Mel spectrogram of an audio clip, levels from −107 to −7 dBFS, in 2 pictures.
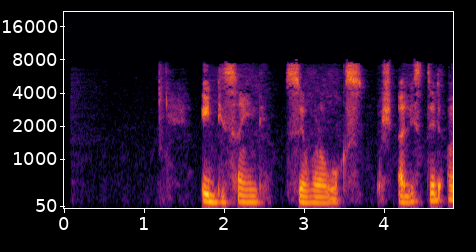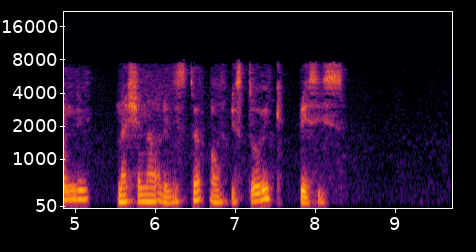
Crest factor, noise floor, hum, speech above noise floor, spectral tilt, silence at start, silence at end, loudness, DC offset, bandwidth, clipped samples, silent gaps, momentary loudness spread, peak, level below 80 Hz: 22 dB; -85 dBFS; none; 55 dB; -5 dB/octave; 1.2 s; 1.4 s; -31 LUFS; under 0.1%; 8 kHz; under 0.1%; none; 10 LU; -10 dBFS; -68 dBFS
